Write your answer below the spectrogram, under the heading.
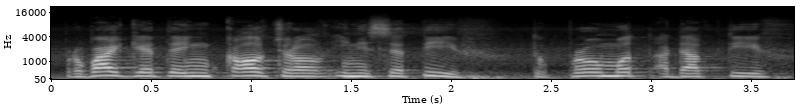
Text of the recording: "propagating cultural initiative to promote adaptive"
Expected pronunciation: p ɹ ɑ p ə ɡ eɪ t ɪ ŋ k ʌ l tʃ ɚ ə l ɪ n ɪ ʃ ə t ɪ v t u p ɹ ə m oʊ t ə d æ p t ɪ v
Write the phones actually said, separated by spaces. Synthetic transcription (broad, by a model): p ɹ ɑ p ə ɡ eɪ t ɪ ŋ k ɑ l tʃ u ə l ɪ n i s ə t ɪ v t u p ɹ ə m oʊ t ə d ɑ p t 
